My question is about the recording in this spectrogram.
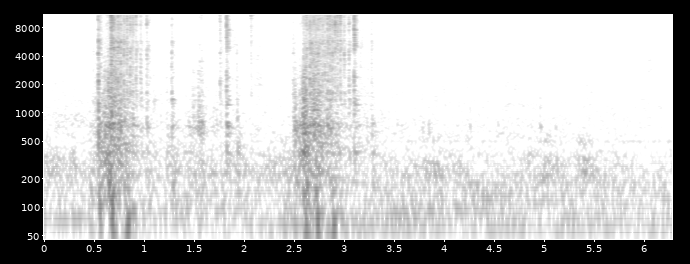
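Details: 1991 Honda TRX250X after a fuel leak fix, low on fuel and on reserve, possibly needing choke: two short bursts of the starter turning over the single cylinder with uneven beats, never catching. Owner suspects a bent wire from an aftermarket light. Cranks but won't start.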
